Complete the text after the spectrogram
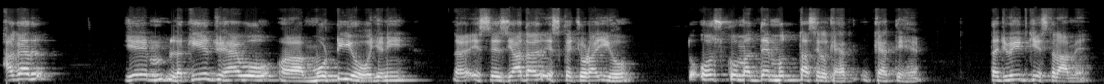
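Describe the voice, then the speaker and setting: A man teaching Quran recitation rules, patiently drilling syllables slowly and repeating each sound. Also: high voice, a bit bright, echoey room. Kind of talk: tajweed lesson explaining letter sounds.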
